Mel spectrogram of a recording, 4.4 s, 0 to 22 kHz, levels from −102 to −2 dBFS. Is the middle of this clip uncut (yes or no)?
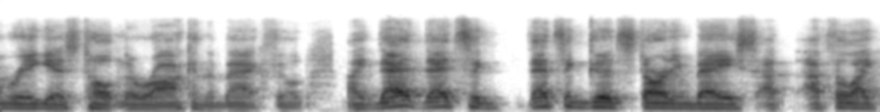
no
